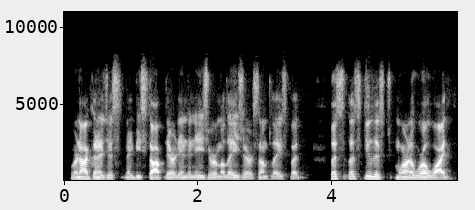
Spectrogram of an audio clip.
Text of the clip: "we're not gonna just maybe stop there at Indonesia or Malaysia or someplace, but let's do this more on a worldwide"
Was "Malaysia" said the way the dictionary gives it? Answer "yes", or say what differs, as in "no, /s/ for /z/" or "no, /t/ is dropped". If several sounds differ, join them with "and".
yes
